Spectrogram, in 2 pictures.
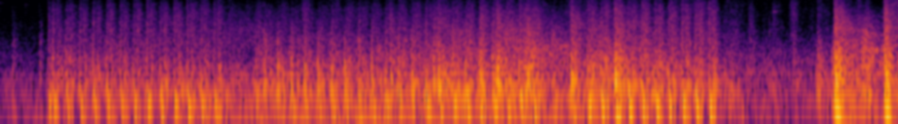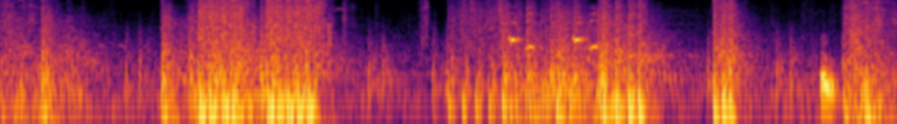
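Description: Fortnite gunfire: after a stretch of steady rapid automatic fire, loud bursts and single heavy shots crack out in irregular clusters, some very close and sharp, with brief pauses between volleys.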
